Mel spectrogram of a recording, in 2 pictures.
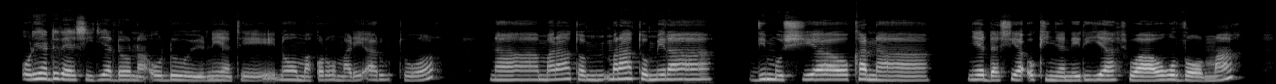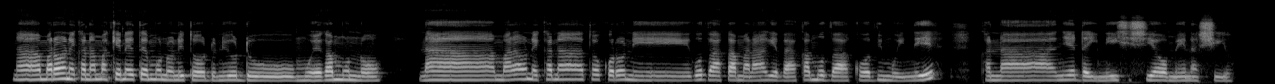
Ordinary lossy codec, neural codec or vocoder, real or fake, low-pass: none; vocoder, 44.1 kHz, 128 mel bands every 512 samples, BigVGAN v2; fake; 19.8 kHz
